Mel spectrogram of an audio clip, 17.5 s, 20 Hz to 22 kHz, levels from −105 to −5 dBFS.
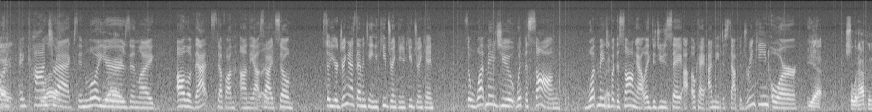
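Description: Nothing goes wrong in this speech recording; the only other sound is the room's own background noise, sitting about 17 dB below the speech.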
